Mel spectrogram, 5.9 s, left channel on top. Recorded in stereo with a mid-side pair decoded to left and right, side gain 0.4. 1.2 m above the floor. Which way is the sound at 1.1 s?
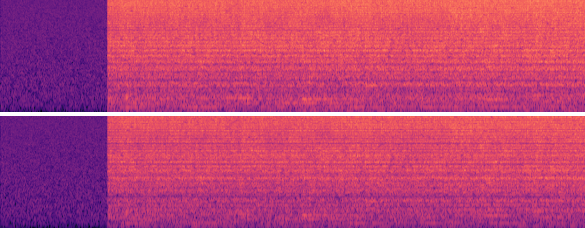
50° left.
